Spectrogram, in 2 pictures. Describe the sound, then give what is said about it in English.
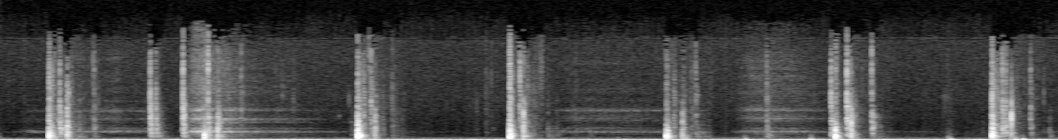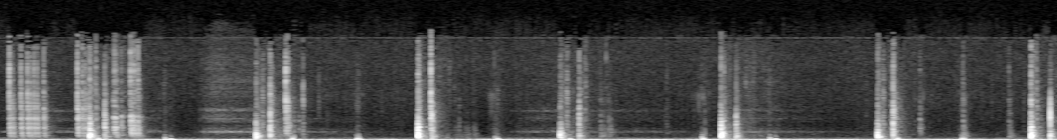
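A heartbeat sound effect, accidentally triggered on a soundboard, pulses steadily throughout, its repeated dull thumps sitting over a loud, low droning hum. No one speaks. “I think you accidentally hit the heartbeat sound effect on the soundboard.”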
